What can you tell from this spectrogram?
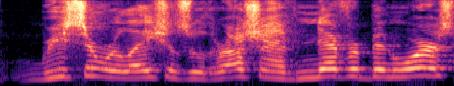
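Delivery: mock Trump boasting about Russia; hammed-up presidential bluster; Trump impression. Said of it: "but then he added".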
